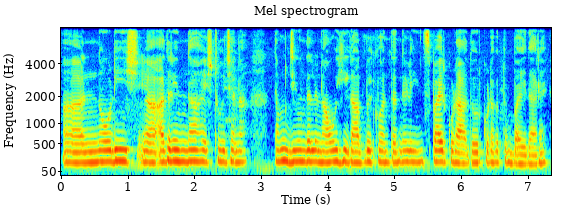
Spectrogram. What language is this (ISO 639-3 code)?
kan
